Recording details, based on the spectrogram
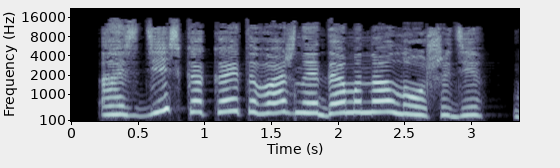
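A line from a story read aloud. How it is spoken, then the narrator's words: Loud announcement. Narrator (Russian): громко объявила она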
